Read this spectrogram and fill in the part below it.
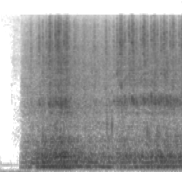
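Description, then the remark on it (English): A car engine starts up abruptly and revs at a car show, a loud, rumbling motor holding a steady throaty roar, with no one speaking. “I'm retired, so I play with my cars. I'm at the Pavilions Car Show.”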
